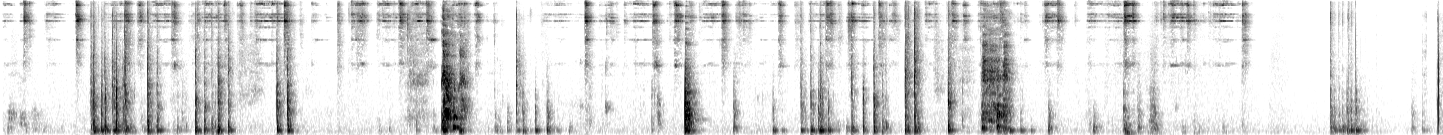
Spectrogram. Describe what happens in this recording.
My friend is in the couch juggling and playing with his keychain. I am on the chair working on my laptop.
